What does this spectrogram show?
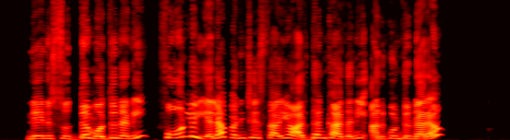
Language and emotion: Telugu, angry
